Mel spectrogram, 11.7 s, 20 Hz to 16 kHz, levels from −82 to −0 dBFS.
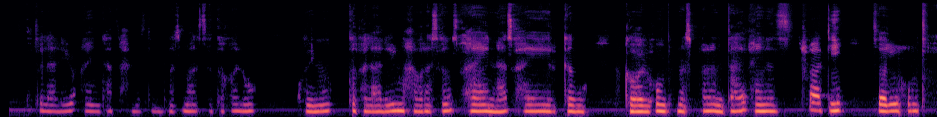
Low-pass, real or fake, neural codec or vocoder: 14.4 kHz; fake; codec, 44.1 kHz, 3.4 kbps, Pupu-Codec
